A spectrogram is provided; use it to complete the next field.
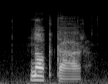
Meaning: calendar
- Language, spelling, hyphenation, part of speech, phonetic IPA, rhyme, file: Hungarian, naptár, nap‧tár, noun, [ˈnɒptaːr], -aːr, Hu-naptár.ogg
